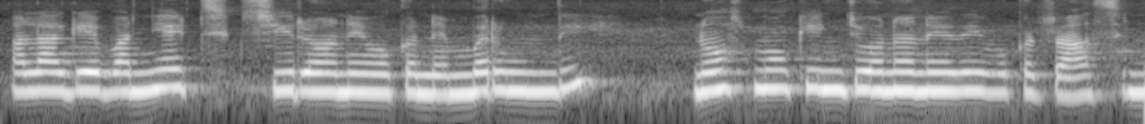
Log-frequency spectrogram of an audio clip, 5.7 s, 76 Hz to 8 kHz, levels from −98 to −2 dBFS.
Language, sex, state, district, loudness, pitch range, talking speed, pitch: Telugu, female, Telangana, Hyderabad, -14 LUFS, 255-280 Hz, 155 wpm, 265 Hz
